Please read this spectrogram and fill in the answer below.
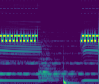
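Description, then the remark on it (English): A telephone rings twice as Jeopardy calls a contestant hopeful: a loud steady electronic trill with a strong harmonic buzz, separated by a brief pause with a low thump in the gap. No one speaks. “When Jeopardy hopefuls first get the call, they might be doing any number of things.”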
